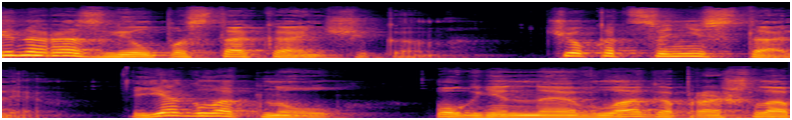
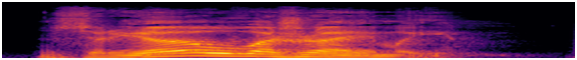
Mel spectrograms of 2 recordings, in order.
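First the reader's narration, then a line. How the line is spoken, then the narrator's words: Serpent's sigh. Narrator (Russian): вздохнул змей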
